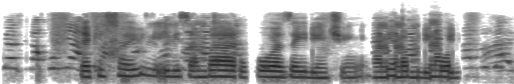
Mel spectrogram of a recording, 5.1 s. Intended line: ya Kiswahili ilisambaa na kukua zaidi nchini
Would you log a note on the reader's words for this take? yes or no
yes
